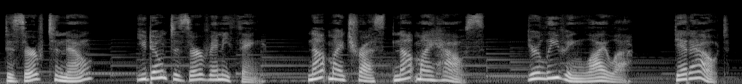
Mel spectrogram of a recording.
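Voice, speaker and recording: A woman's voice: medium pitch, sing-song, measured pace, a little mellow, faint music behind. A woman acting as a harsh, unforgiving mother in a roleplay story drama, accusing and cutting. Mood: cold fury. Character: furious, harsh, unforgiving mother of a teenage girl.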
